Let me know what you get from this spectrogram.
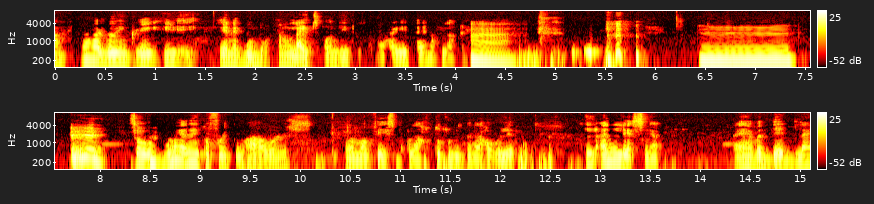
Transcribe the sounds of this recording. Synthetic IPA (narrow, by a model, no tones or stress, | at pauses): aɐŋɡaɡɐwɪnkoʔɛ | ɛnɐɡ̚bubʊɐŋlajt̪spɐʔond̪iːt̪osɐmakɐit̪ɛnoklakɛ | soɐmɐŋɡaːɡɐwɪnkofɔɹt̪uʔawɐɹsɛmɐɡfejsbuklɐʔɐkot̪ut̪ʊlod̪̚nɐlaːkoʔʊlɛt̪̚ | ʔɐnlɛsŋaʔ | ʔajhɛvɐd̪ɛd̪la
